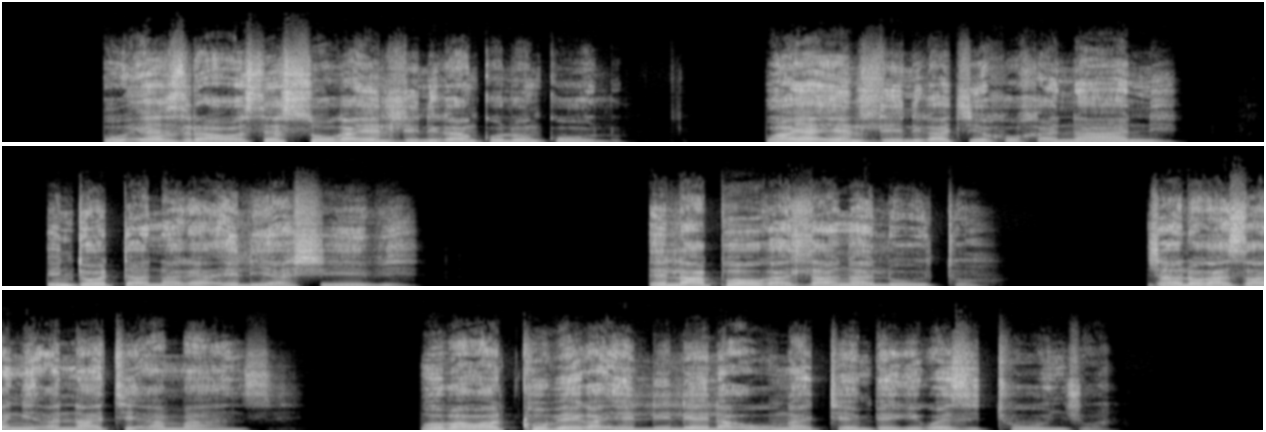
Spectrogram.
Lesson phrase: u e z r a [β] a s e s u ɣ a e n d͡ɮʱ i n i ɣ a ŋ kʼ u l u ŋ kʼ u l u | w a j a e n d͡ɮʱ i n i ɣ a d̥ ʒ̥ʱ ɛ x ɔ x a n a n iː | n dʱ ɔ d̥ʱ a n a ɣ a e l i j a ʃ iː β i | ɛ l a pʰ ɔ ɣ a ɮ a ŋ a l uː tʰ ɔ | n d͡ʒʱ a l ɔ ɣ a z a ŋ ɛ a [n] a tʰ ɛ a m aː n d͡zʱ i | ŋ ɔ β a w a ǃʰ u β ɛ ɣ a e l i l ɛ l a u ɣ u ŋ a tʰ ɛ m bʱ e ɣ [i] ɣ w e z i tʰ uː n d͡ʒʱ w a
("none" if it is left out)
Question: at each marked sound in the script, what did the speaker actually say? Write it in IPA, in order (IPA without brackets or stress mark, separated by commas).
w, n, i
